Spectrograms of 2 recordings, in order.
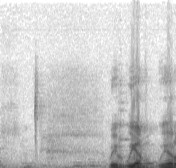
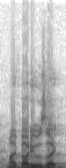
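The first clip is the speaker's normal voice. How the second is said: ordinary talk, nothing marked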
